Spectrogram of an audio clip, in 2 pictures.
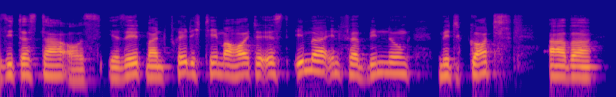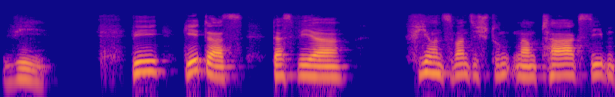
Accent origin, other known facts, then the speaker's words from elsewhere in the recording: Eutin, Schleswig-Holstein, Germany; dass meine Eltern auf dem anderen Ende von Eutin, wo ich groß geworden bin, gebaut haben.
